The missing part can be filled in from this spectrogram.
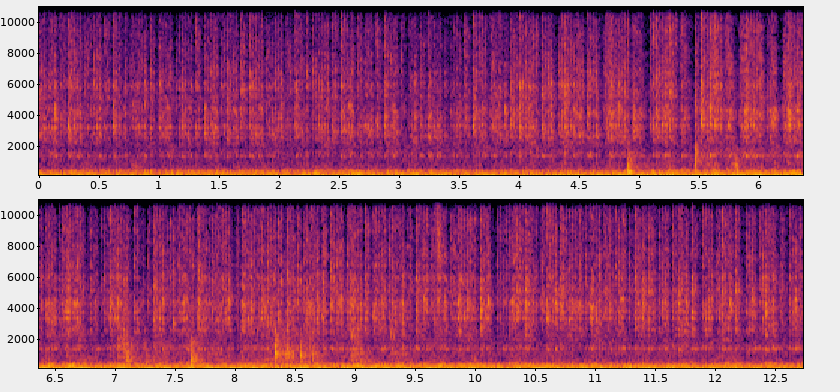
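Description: Deep idle with some revs and a few sharp ticks and puffs riding over the rumble, pointing to a leak in the exhaust.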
